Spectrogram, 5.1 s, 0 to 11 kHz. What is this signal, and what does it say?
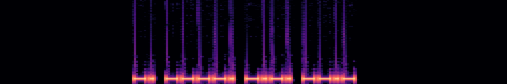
Morse code, heard as a keyed tone, about 30 wpm, 700 Hz. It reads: N9CQ
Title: USA Call Signs - 4 Characters - Repeated 2x - 30wpm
